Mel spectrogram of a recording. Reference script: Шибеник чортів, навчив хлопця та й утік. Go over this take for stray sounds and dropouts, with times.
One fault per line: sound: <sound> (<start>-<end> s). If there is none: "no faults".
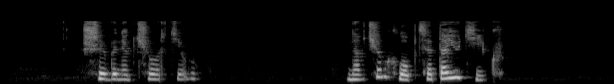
no faults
